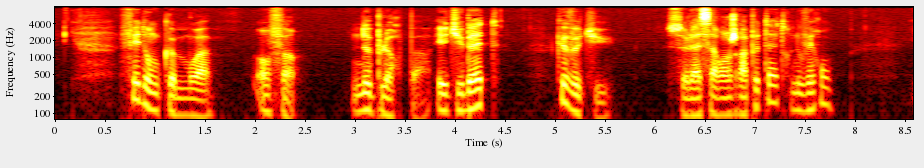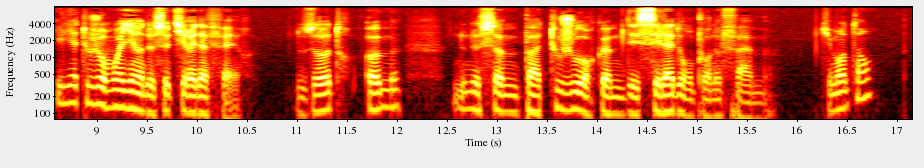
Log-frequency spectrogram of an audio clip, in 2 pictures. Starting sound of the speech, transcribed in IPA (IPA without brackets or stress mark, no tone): f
